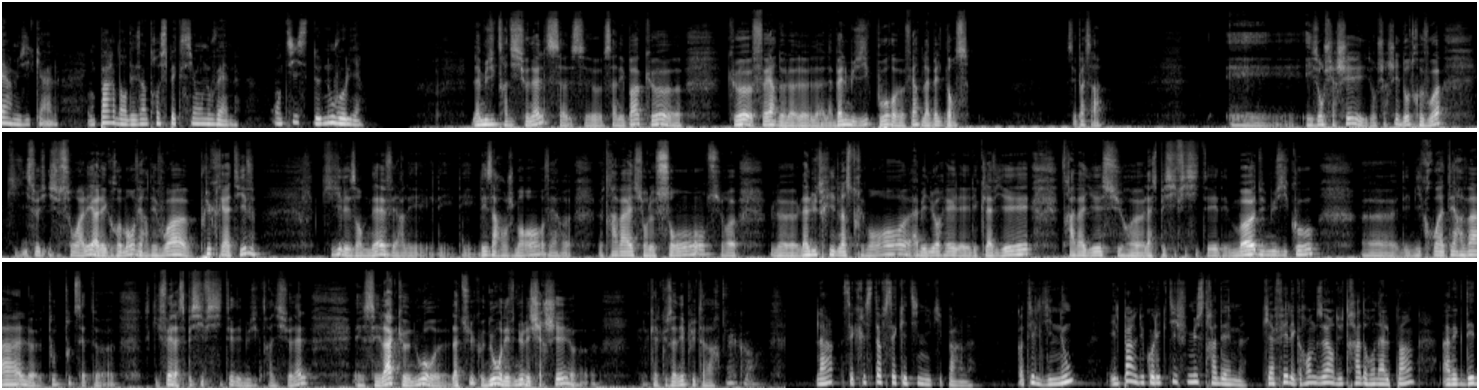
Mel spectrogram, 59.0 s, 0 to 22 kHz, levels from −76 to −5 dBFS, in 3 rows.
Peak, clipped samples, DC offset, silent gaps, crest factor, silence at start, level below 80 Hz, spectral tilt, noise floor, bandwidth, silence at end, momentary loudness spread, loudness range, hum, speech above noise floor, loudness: -2 dBFS; under 0.1%; under 0.1%; 5.21-5.40 s; 22 dB; 0 s; -42 dBFS; -5.5 dB/octave; -63 dBFS; 17 kHz; 0 s; 16 LU; 5 LU; none; 38 dB; -25 LUFS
